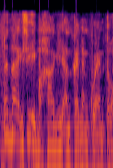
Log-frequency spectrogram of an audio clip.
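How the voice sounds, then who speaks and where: A man reading scripted narration as a radio drama announcer, solemn and deliberate. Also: mid-range voice, very animated, noisy background. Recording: muffled radio broadcast over music.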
